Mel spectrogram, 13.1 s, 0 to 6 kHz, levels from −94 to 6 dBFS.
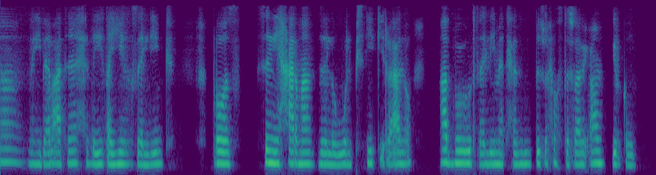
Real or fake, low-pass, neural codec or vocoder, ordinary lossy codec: fake; 5.4 kHz; codec, 16 kHz, about 1 kbps, DyCAST, with the encoder's durations; AAC, 24 kbps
